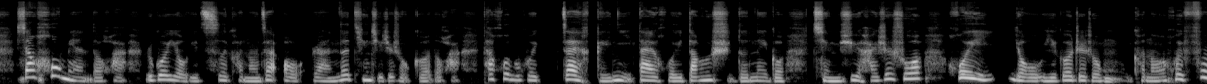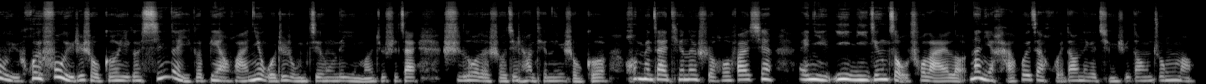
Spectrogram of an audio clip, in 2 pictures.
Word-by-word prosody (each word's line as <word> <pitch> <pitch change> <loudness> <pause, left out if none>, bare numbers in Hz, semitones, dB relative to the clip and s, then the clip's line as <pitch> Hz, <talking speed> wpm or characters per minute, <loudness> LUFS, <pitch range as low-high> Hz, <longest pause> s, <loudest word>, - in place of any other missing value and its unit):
像 335 0 +4
后 395 +3 +2
面 190 -11 +1
的 155 - -7
话， 155 - -8 0.2
如 195 - -3
果 220 +2 +2
有 180 -7 -3
一 150 -1 -7
次 185 +5 +5
可 175 -1 -11
能 150 -1 -3
再 200 - +1
偶 160 -3 -4
然 155 -3 -5
地 220 +5 -1
听 200 -2 -1
起 165 -4 -3
这 165 +1 -6
首 155 -2 -8
歌 150 0 -7
的 - - -10
话， - - -8 0.2
它 240 - -1
会 245 +1 -3
不 200 - -3
会 190 -2 -5 0.2
再 220 -4 +5
给 150 -2 -4
你 195 -2 +1
带 185 -2 +3
回 155 -1 -4
当 175 +5 +1
时 200 - +2
的 155 -1 -5
那 165 +1 -6
个 155 -1 -4 0.3
情 155 -4 +5
绪， 190 +5 +2
还 175 - -3
是 245 +6 -1
说， 260 +2 +3 0.3
会 265 -8 +3
有 170 - -1
一 155 0 0
个 190 +5 0
这 185 0 -1
种 155 -6 -5
可 175 - -8
能 160 +1 -3
会 235 +5 0
赋 290 +5 0
予 175 -6 -2
会 270 - +1
赋 330 +3 +4
予 185 - +2
这 190 - -3
首 185 -5 -1
歌 180 +4 -3
一 180 - -2
个 180 +1 -5
新 275 - +7
的 290 -9 0
一 150 - -3
个 165 +4 -7
变 170 0 -2
化， 150 0 -3
你 200 - +5
有 240 - +4
过 155 - -1
这 190 - -3
种 150 -4 -4
经 160 +1 -4
历 165 -1 -5
吗？ 135 +1 -3
就 150 +2 -10
是 165 0 -9
在 165 0 +1 0.3
失 185 - -1
落 190 0 -2
的 160 - -4
时 150 0 -5
候 - - -2
经 175 - -3
常 165 0 -5
听 160 +1 -9
的 160 - -6
一 165 - -11
首 140 -3 -4
歌， 155 +3 -4 0.2
后 - - -4
面 250 -2 +6
再 225 -1 +3
听 225 +1 -2
的 225 0 +2
时 180 -4 -5
候 185 +3 -5
发 220 +3 +1
现， 235 0 +1 0.2
诶， 225 -1 0
你 220 -4 +7
你 240 +5 +7
你 205 -1 +7
已 - - +5
经 225 +3 +4
走 - - +3
出 190 - -4
来 150 -4 +2
了， 150 -2 -3
那 290 +3 +5
你 230 -8 +4
还 145 -5 -4
会 215 +9 -3
再 195 -3 -1
回 150 -4 -12
到 180 +2 -1
那 180 -1 -6
个 165 - -9
情 150 -1 -5
绪 150 - -10
当 170 +1 -7
中 185 -1 -7
吗？ 195 -6 -3
180 Hz, 305 characters per minute, -22 LUFS, 155-215 Hz, 0.3 s, 新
